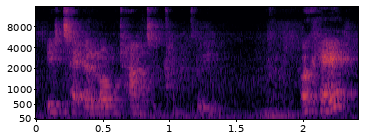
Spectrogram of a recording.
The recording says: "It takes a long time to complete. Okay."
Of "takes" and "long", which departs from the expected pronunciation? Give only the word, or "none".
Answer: takes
